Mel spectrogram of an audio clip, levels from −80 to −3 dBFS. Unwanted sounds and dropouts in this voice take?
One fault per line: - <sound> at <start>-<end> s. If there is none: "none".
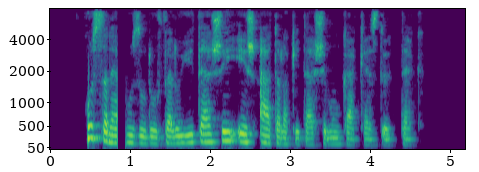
- dropout at 0.8-0.9 s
